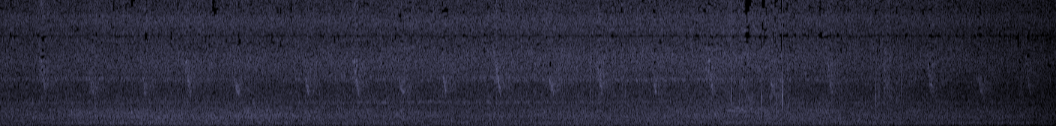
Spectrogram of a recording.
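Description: Outdoor evening ambience: a steady low hum of background noise, with a short high chirp repeating about every two-thirds of a second from a small calling creature. One sharp click a little past ten seconds.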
